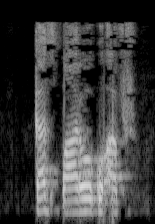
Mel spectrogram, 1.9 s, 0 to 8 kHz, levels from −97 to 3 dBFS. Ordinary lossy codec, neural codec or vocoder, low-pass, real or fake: MP3, 24 kbps; none; 7.2 kHz; real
